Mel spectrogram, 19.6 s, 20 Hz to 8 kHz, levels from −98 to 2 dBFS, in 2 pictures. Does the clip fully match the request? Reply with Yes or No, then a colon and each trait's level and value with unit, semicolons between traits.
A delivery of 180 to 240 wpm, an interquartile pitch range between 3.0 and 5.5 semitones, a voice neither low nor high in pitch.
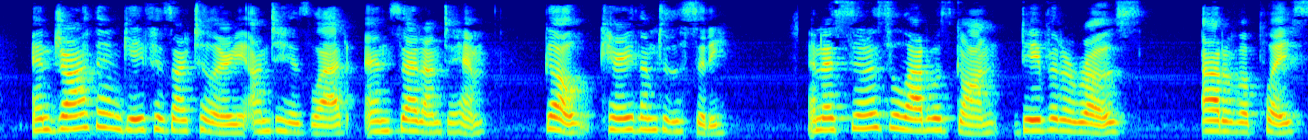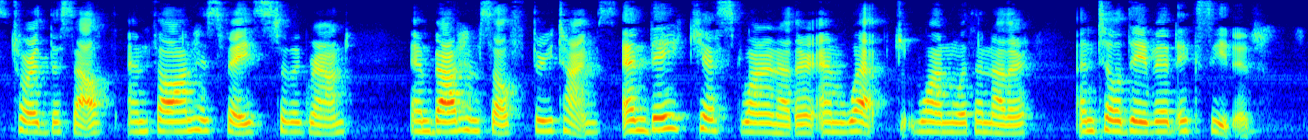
No: average, 185 wpm; average, 3.3 semitones; high, 215 Hz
